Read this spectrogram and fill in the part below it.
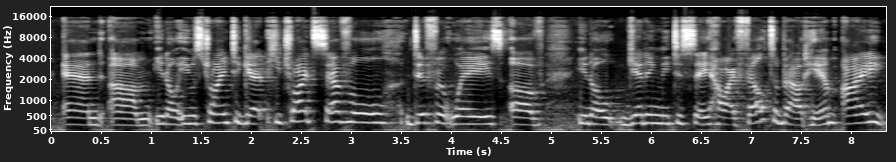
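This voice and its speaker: A woman speaks at a high pitch with ordinary pitch variation, a moderate pace and very even loudness, over noticeable background noise with audible room echo. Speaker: complainant. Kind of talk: recorded phone complaint to police. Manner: halting.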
